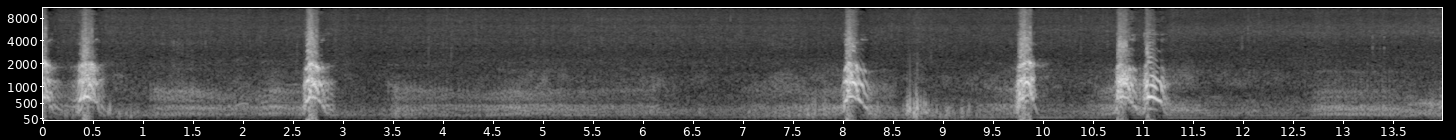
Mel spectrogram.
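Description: Curly-coated dog barking in short loud barks, about seven in all, singly and in quick pairs, with a pause of several seconds in the middle.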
